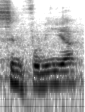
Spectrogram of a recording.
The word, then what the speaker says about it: Sinfonia: Maestro series Symphonia um I think in Italian it's Symphonia um and actually look at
